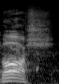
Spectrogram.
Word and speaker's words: Bosch: BOSCH. There you go. That's how to pronounce it.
